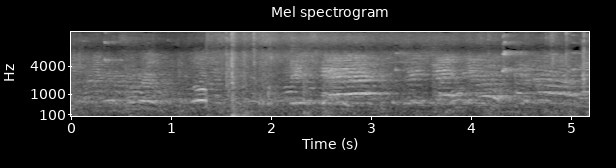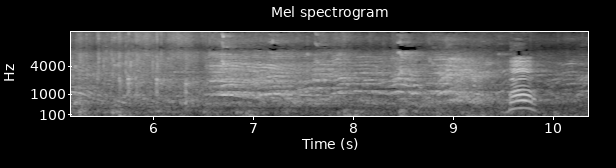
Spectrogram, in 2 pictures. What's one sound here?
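Girls call out and chatter, echoing in a large hall.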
